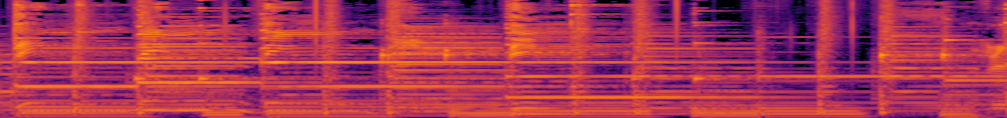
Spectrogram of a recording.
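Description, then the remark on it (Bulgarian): Small bells jingle and tinkle in a bright, steady musical pattern, with sustained ringing tones and quick repeated strikes running throughout at a moderate, even loudness, with no voices. “Аз момченце съм звънченце, дин-дин-дин-дин-дин.”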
